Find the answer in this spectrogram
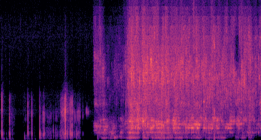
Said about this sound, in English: God damn, you put the phone right by the fucking toilet, didn't you? I'm bent over. It was so loud. Oh, fucking, there it goes. Oh, we're good, everybody. God damn it, I fucking heard it like gurgle up and go down.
